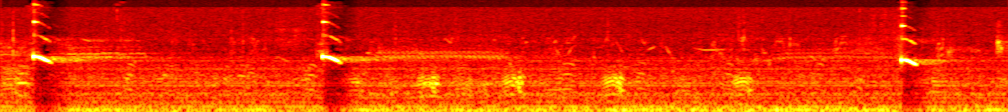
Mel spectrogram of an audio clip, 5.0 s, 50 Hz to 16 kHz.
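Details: Osprey nest in Charlo, Montana, on a live cam, 09/07/2023 at 09:42: three isolated, high, downward-slurred whistles at uneven intervals over quiet background noise.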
